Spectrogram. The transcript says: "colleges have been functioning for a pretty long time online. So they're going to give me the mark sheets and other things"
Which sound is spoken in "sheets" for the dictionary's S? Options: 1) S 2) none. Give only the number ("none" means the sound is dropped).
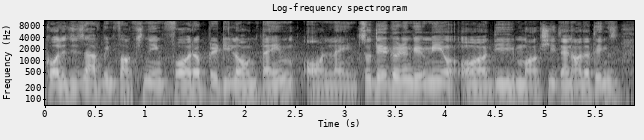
2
